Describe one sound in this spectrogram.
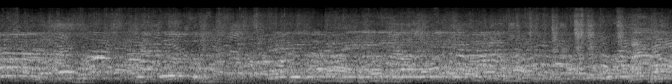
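A crowd of adults and children chatters close by.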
